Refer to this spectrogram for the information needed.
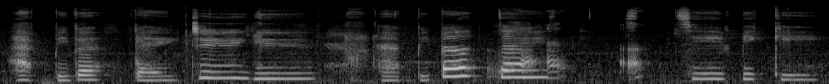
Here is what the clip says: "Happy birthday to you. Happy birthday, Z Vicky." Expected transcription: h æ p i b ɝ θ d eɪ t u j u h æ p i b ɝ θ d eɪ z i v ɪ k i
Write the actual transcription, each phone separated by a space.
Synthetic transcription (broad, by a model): h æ p i b ɝ θ d eɪ t u j u h æ p i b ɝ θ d eɪ s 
